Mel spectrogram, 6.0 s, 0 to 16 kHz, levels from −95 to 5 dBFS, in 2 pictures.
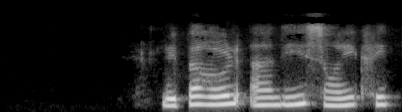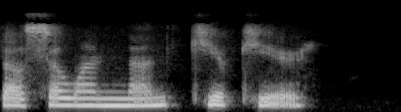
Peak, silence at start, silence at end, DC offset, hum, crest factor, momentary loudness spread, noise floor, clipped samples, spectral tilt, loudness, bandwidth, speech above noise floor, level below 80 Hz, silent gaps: -4 dBFS; 1.2 s; 0.75 s; under 0.1%; none; 16 dB; 8 LU; -87 dBFS; under 0.1%; -5.5 dB/octave; -19 LUFS; 7.2 kHz; 69 dB; -72 dBFS; none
